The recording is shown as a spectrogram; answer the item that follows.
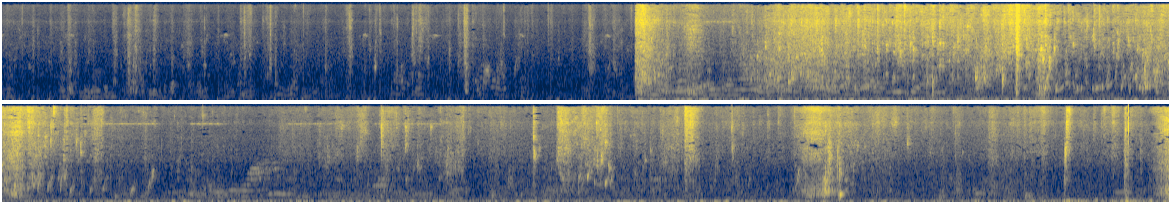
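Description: Water splashing and trickling with clicks and knocks as a mesh shrimp trap is handled in a shallow muddy canal; very faint at first, then suddenly louder about six seconds in.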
